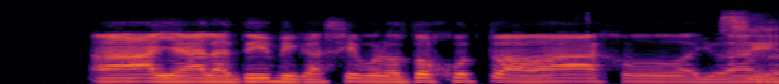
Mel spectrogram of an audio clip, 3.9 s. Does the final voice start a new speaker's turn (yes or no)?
yes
